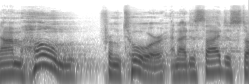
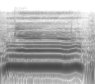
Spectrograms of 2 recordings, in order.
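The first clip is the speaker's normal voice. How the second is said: a higher, drawn-out cat meow; imitated cat meow; 9 semitones higher than usual. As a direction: meow like a cat, playfully odd. Senator meows again.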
